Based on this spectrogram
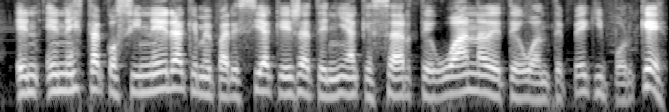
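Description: A woman with a Rioplatense accent, bright and sharp in tone, at a fairly quick pace. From Buenos Aires, Argentina. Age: 50s. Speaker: novelist and journalist. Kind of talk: casual interview.

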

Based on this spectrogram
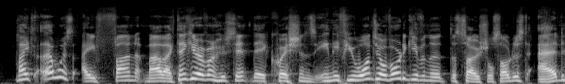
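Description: With an Australian accent, a man talks using very wide swings in pitch. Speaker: investment podcast host. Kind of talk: casual chat.

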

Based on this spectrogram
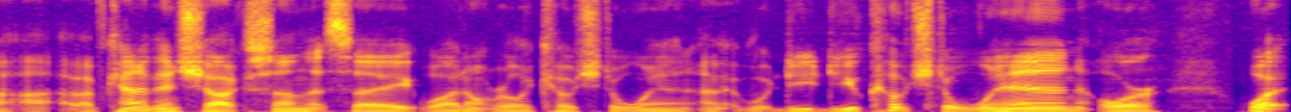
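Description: A man with an Oklahoma accent speaks in a dark, mellow tone with lively intonation, captured in a very clean recording against a silent background. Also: medium pitch for a man, moderate pace. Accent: Oklahoma twang. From Tulsa, Oklahoma. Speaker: pastor, co-host. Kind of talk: radio interview.

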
